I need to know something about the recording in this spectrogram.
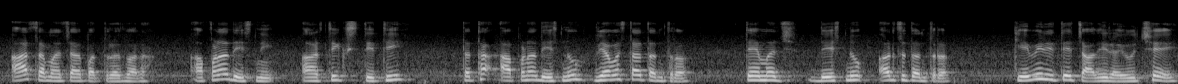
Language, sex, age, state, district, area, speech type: Gujarati, male, 18-30, Gujarat, Ahmedabad, urban, spontaneous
